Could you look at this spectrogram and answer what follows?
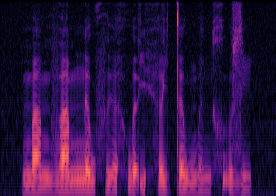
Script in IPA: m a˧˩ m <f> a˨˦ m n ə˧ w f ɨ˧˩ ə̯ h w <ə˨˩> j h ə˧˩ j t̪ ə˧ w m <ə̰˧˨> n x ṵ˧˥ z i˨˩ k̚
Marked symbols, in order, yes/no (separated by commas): no, no, no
